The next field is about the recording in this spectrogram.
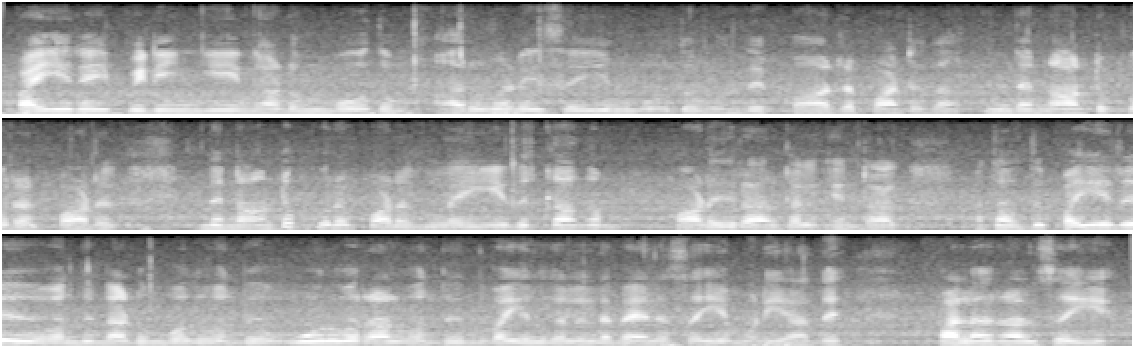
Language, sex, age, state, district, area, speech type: Tamil, female, 30-45, Tamil Nadu, Dharmapuri, rural, spontaneous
